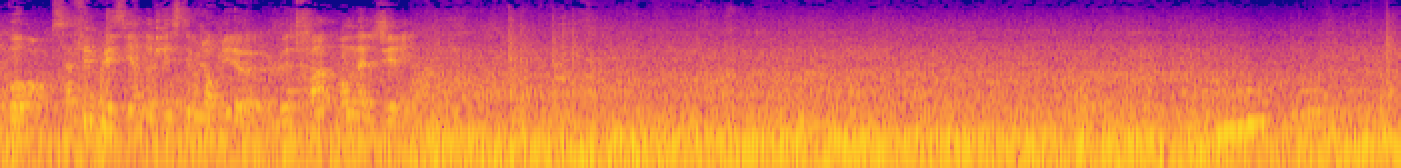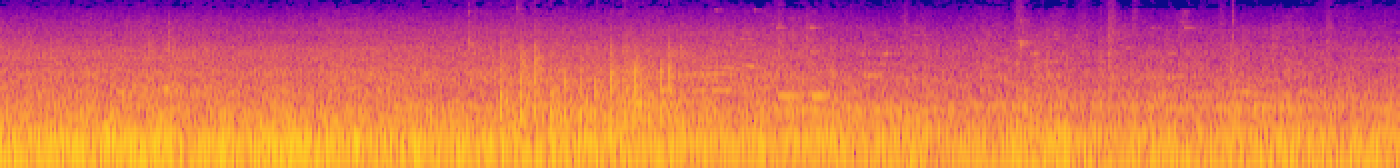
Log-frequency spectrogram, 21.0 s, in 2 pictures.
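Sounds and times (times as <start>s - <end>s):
train rumbling inside carriage: 0.0s - 21.0s
rising whine: 8.6s - 10.5s.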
